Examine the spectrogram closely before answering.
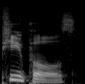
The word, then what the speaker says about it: pupil: use this word pupil and remember lots of aspiration pupil pupils next pride is one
